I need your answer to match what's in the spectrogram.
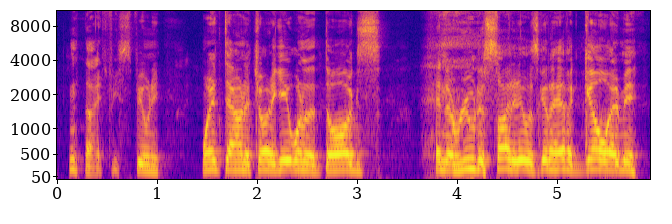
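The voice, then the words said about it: Put-on Australian accent, fairly convincing. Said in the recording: “Can you say that in an Australian accent? ... Not bad. ... Perfect.”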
